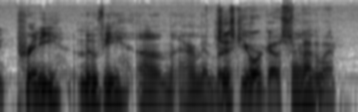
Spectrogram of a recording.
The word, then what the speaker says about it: Yorgos: I remember just Yorgos, by the way. Yes, Yorgos. I think I did add another syllable in there.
